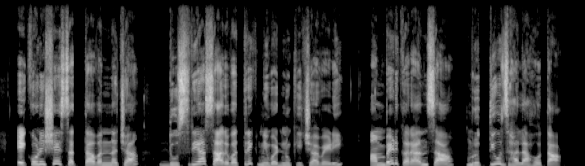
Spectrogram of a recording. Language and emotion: Marathi, neutral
